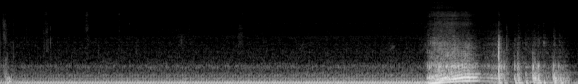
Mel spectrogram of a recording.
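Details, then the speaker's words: 2020 Toyota Supra (salvage rebuild) in sport mode with exhaust valves open: steady low idle, then a sharp rev falling off into crackles and pops, a healthy sporty pop-and-rumble exhaust note. "this man this thing sounds so good it has that pop and rumble it kind of sounds like the f-type r the f-type power pops just like it"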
